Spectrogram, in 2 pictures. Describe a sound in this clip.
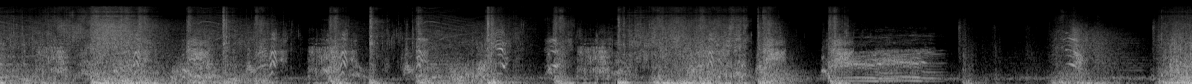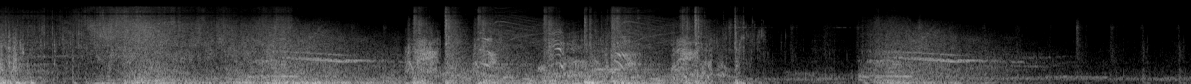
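Spells crackle and burst in quick succession.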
